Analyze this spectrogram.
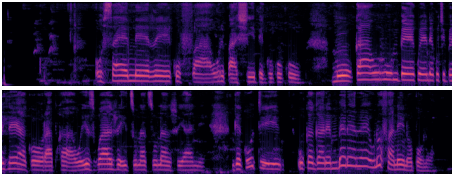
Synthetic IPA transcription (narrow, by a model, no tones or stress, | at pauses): usaemerekufauɾipaʃipeɡʱukuku | mukaurumbekue̞ndekut͡ʃibʱeɬejakoɾapxaweizwaʐeit͡sunat͡sunanʐijaniŋɡe̞kuti | ukaɡʱaɾemuɓeɾe̞reuno̞faneino̞po̞ːnwa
